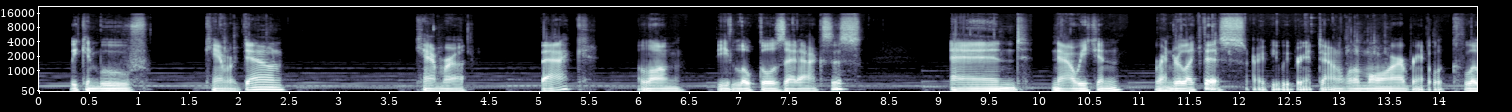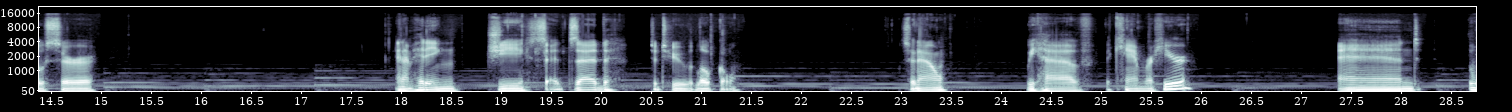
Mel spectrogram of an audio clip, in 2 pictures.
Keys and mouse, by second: 1.6 click, 1.8 g, 2.0 z, 3.4 Escape, 3.8 g, 4.2 z, 4.4 z, 8.1 click, 11.4 g, 11.7 z, 12.6 click, 12.9 s, 13.1 z, 13.3 z, 15.2 Escape, 15.6 g, 15.9 z, 16.0 z, 17.7 click, 18.7 g, 19.1 z, 19.3 z, 21.0 Escape, 23.6 shift+middle click, 25.2 shift+middle click.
